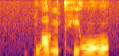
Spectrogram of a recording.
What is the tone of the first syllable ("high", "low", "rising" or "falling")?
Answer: rising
